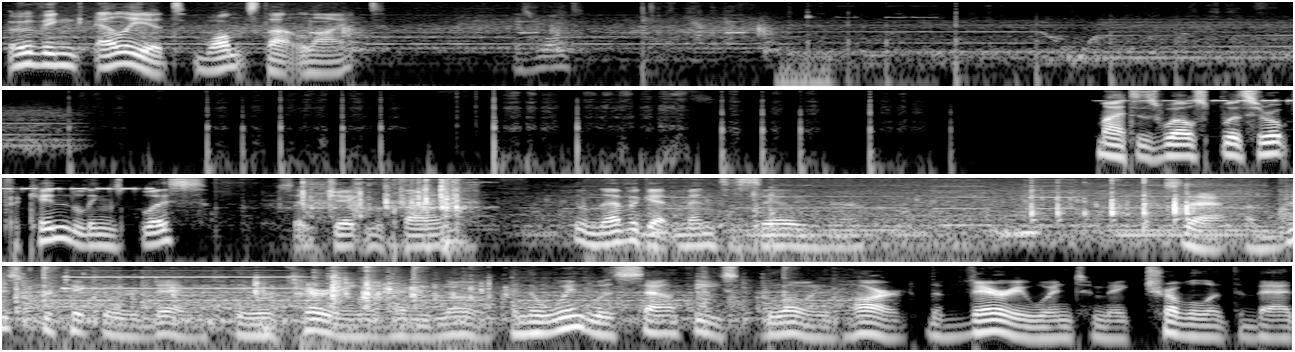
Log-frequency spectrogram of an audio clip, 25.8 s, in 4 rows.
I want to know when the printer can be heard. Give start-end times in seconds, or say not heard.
0.0-6.9, 15.3-23.9.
